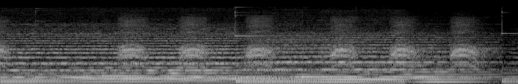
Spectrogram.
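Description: A crow caws six times in a steady rhythm over a sustained music backing, the calls clear and fairly close.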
